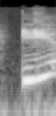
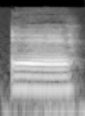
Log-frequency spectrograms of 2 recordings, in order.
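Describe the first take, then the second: First: Said in the usual way. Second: E said "eh" as in egg; e with the vowel of egg, not "ee"; Spanish E. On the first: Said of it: "E in Spanish is like". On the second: Shown as a demonstration. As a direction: say e as a short, pure "eh". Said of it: "like the E in egg".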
